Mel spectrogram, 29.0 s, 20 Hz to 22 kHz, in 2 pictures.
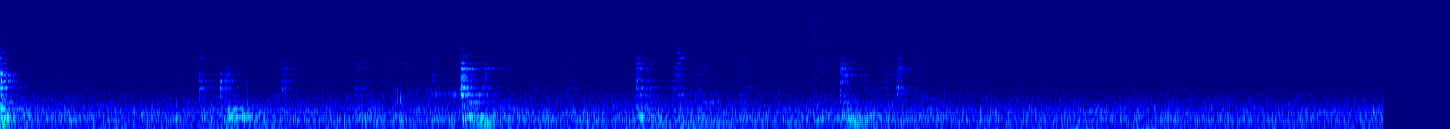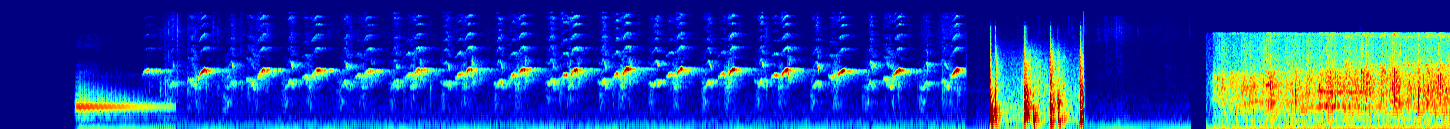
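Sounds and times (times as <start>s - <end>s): cockatiel chirping: 15.9s - 24.2s
sharp cracks: 24.4s - 25.4s
applause: 26.6s - 29.0s.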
